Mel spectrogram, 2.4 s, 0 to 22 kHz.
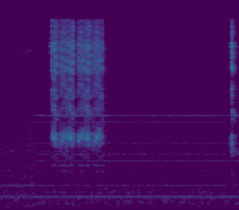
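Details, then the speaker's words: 2007 Ford F250 6.0L Power Stroke diesel, suspected injector fault (pending P0263 cylinder 1), AutoEnginuity injector buzz test, engine off and cold: quick rattling burst of all injectors then single crisp clicks one at a time; cold injectors sound fine. "let's try the injector buzz test so this is an interesting test what it's gonna do is it's gonna run the injectors and then run them one at a time so you can listen to them"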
